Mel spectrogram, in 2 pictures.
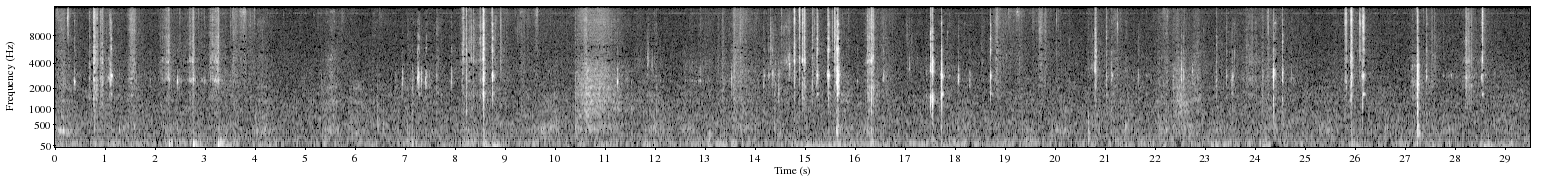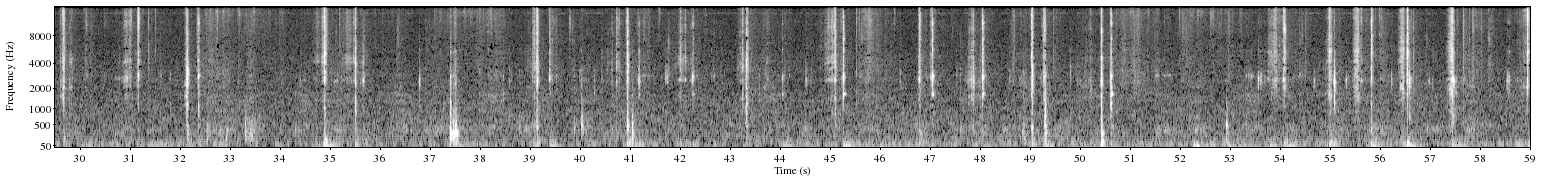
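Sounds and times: knife cutting wood: 0:34.7 - 0:35.8, 0:43.2 - 0:59.0.

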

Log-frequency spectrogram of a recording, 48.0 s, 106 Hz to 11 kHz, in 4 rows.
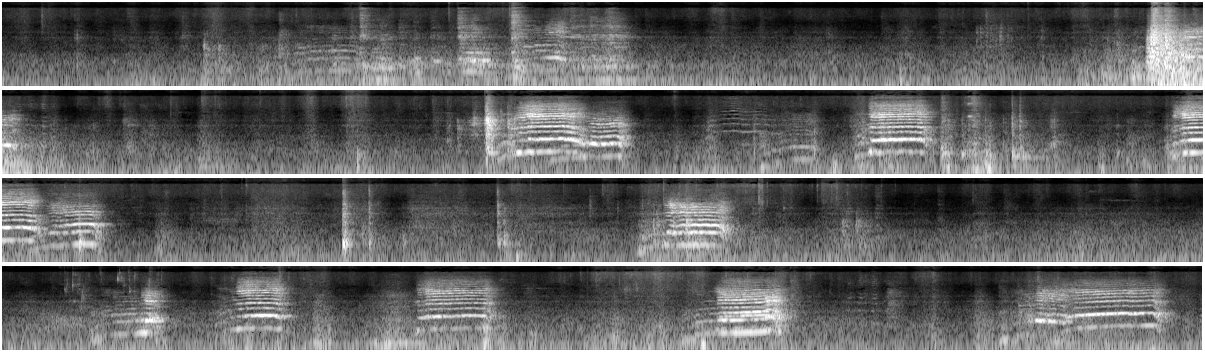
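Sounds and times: goats bleating: 0:17.0 - 0:18.4, 0:19.1 - 0:21.4, 0:23.6 - 0:25.1, 0:30.4 - 0:31.4, 0:37.0 - 0:39.0, 0:40.1 - 0:41.0, 0:42.9 - 0:45.0, 0:46.0 - 0:47.8.

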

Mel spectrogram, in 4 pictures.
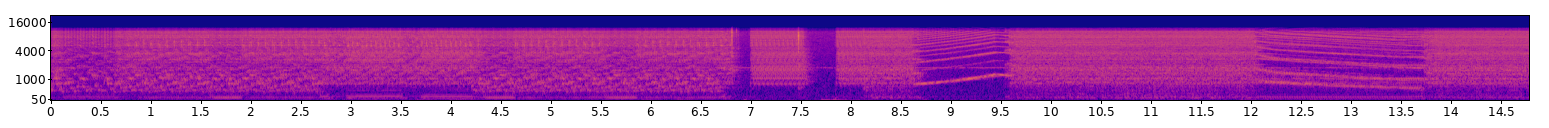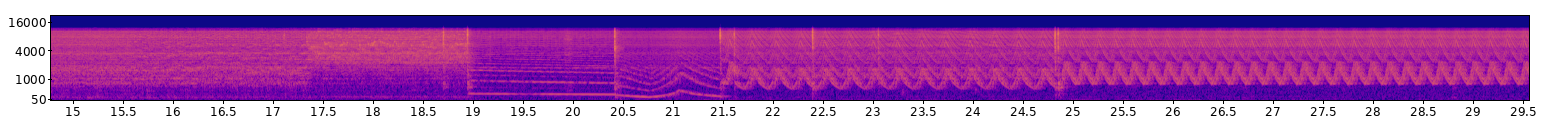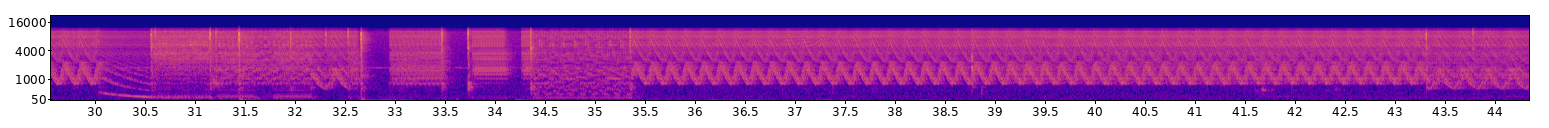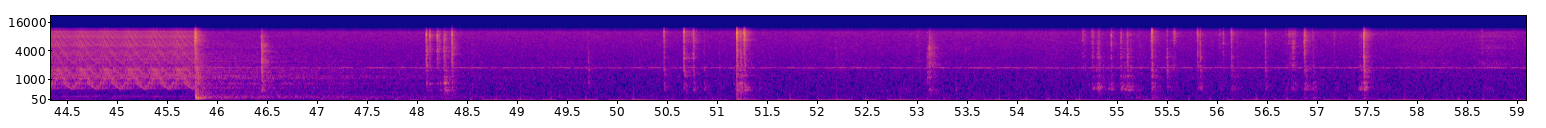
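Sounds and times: buzzy electronic synth tones: 0:00.0 - 0:48.0.

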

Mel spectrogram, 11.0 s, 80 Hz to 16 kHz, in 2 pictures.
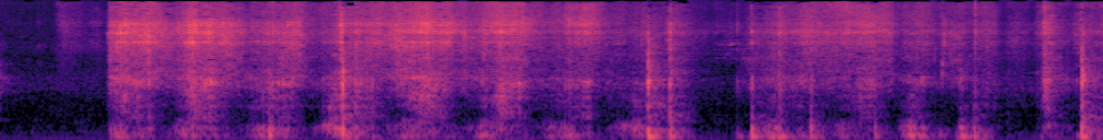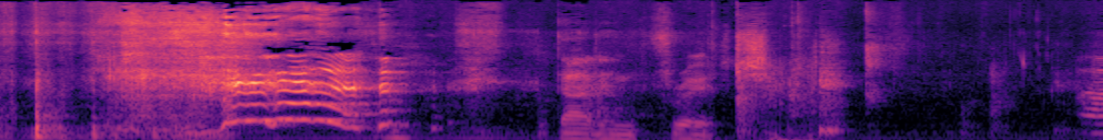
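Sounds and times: stirring flour in metal bowl: 0:00.5 - 0:06.7.

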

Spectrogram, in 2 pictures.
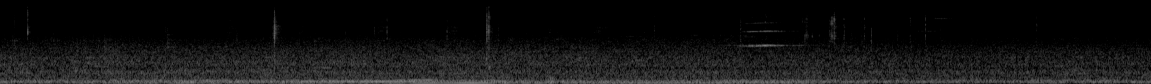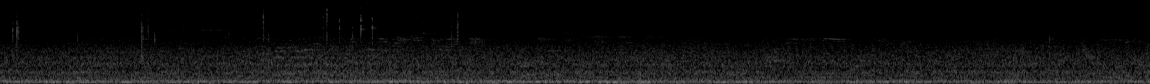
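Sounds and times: small clicks and taps of tools: 0:00.0 - 0:06.7, 0:11.6 - 0:16.2.

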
